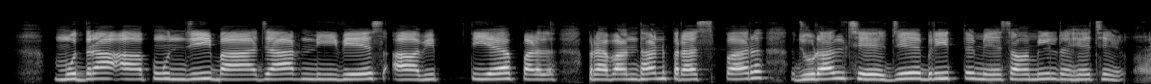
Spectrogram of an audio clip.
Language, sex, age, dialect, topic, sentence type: Maithili, female, 18-24, Eastern / Thethi, banking, statement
